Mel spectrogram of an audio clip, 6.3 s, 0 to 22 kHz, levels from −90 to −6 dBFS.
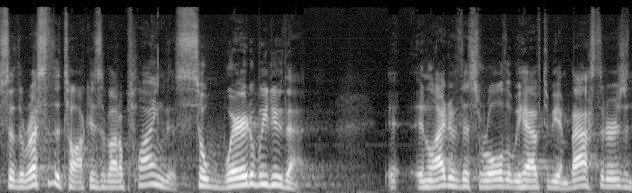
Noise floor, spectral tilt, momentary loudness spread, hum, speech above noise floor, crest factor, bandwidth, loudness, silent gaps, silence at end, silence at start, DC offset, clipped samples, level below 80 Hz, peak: -49 dBFS; -6 dB/octave; 9 LU; none; 32 dB; 18 dB; 19 kHz; -17 LUFS; none; 0 s; 0 s; under 0.1%; under 0.1%; -60 dBFS; 0 dBFS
